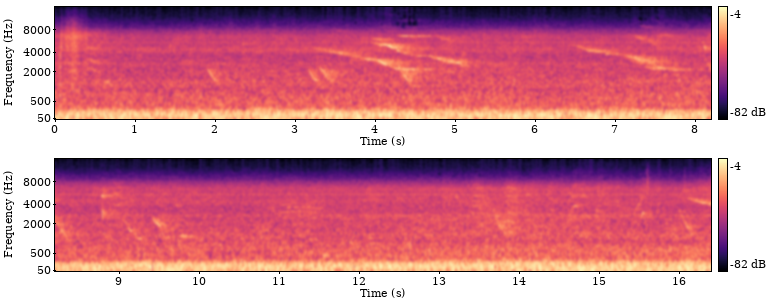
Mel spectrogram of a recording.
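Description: Steady low rumble with a scattering of short, high squeaks or chirps that fall sharply in pitch, several in a cluster about three to five seconds in and a few more later and near the end.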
